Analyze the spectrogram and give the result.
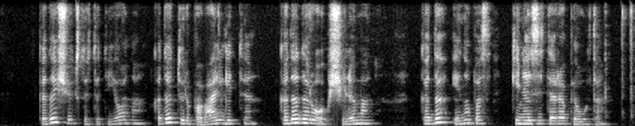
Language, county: Lithuanian, Klaipėda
